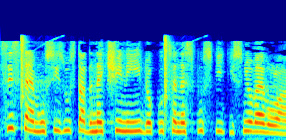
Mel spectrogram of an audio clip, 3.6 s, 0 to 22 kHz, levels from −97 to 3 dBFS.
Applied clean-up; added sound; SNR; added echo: neural mask model RNNoise.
